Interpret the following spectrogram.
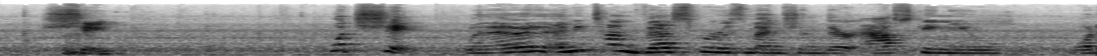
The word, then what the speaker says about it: VSEPR: you see this acronym which we say Vesper I know if you're actually going with its pronunciation it would be the supper but we just don't say that agonize okay does anybody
